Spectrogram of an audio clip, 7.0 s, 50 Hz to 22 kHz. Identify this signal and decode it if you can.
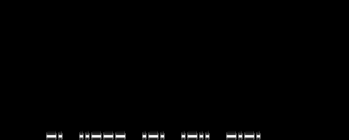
Morse code, heard as a keyed tone, about 20 wpm, spaced as for 15 wpm, 700 Hz. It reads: N2RLC
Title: 186 Lesson 30g - Letter b - Call Signs 20wpm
